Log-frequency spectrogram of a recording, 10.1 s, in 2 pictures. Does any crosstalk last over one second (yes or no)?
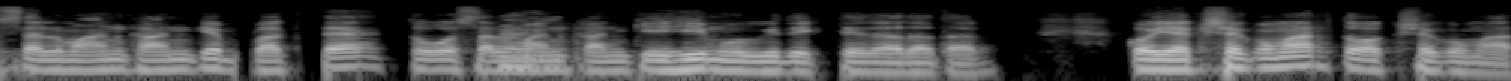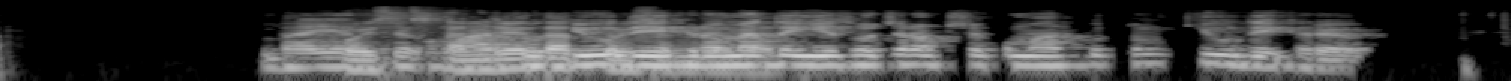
yes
